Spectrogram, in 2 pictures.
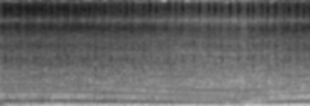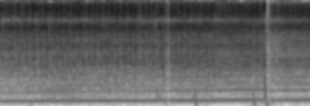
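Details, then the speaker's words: Free Homelite two-stroke string trimmer running on choke: buzzy drone surges and sags with a wavering pitch, and it stalls off choke. Owner suspects mixture screws or a blocked screen near the metering diaphragm. "Did start. But it only starts and runs on choke. The minute you let off the choke to full run with flap, it stalls."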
